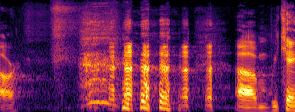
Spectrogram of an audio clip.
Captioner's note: laughter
